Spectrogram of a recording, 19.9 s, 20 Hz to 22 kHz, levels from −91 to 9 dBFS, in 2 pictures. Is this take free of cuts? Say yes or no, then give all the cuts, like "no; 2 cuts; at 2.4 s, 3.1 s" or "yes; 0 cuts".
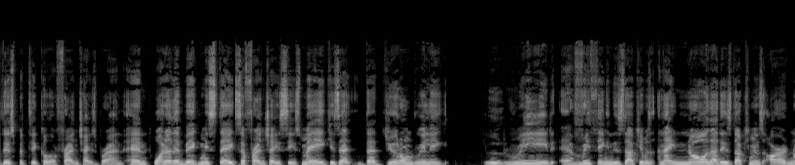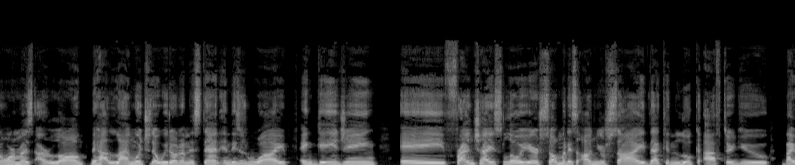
yes; 0 cuts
